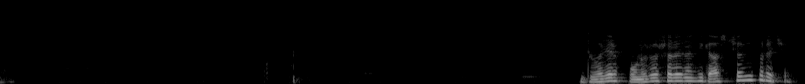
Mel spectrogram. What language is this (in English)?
Bangla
